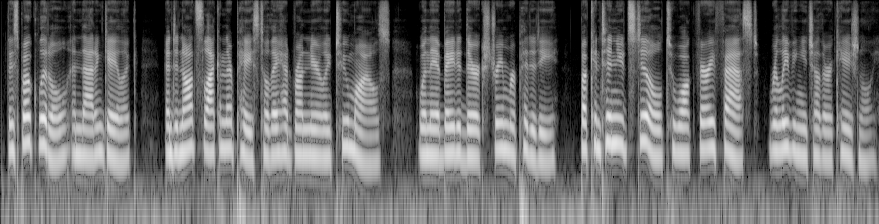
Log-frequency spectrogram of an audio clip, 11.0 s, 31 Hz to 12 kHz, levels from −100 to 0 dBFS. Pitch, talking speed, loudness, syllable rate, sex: 205 Hz, 200 wpm, -18 LUFS, 6.1 syllables/s, female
